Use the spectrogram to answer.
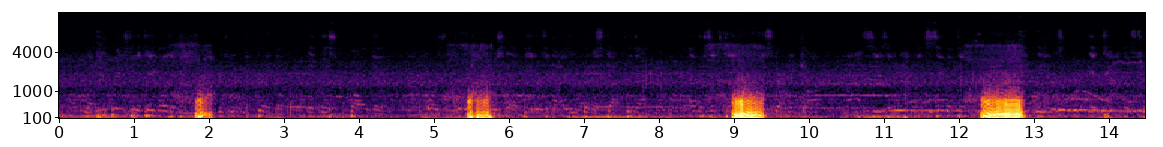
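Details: A dog in deep sleep snoring loudly: four loud, low rumbling snores about every three to four seconds.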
